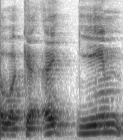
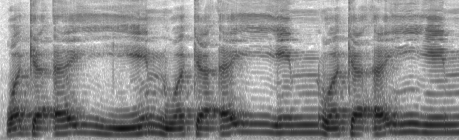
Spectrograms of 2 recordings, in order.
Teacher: وما أخلي الياء الأولى تختلس يعني تروح الصوت، يروح صوت الياء الأولى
